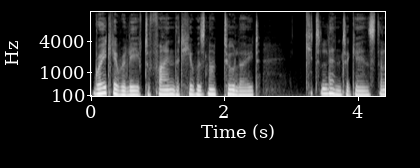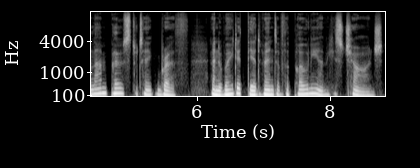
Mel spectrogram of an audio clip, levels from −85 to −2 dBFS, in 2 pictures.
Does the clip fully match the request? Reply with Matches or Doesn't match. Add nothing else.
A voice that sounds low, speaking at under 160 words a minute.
Doesn't match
